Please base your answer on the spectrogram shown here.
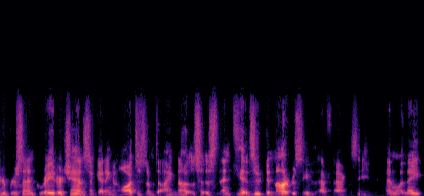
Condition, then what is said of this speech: Spasmodic dysphonia. It's an issue where there are twitches in the voice box or the larynx.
